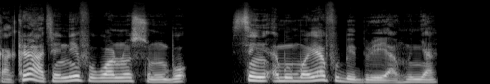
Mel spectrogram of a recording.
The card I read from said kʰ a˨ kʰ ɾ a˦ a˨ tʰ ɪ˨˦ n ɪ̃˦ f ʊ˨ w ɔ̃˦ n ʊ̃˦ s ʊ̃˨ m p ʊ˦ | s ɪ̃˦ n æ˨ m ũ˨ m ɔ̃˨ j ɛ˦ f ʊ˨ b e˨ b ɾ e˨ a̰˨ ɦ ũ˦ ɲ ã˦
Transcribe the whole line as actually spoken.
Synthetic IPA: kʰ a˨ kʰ ɾ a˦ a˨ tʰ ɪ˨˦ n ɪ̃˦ f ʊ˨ w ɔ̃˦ n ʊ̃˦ s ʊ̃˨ m b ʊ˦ | s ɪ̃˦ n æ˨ m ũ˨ m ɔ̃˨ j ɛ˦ f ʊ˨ b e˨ b ɾ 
